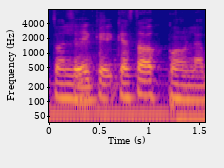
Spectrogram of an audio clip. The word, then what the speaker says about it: Tuan Le: Sí, es que así se pronuncia bien porque no tiene la doble E como para Lee. Es Tuan Le, que ha estado con la marca, con Reebok, desde hace bastante tiempo.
